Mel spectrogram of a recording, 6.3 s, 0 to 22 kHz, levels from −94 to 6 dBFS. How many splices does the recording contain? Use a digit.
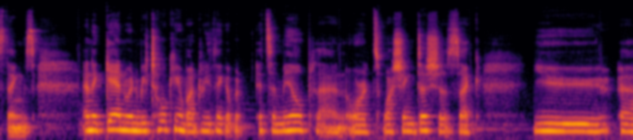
0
